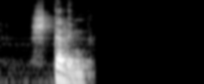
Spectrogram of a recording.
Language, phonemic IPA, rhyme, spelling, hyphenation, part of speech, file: Dutch, /ˈstɛ.lɪŋ/, -ɛlɪŋ, stelling, stel‧ling, noun, Nl-stelling.ogg
- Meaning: 1. position, configuration 2. thesis, contention 3. sentence 4. theorem 5. scaffold 6. shelving unit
